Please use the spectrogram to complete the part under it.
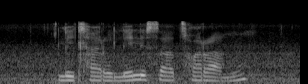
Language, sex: Tswana, female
